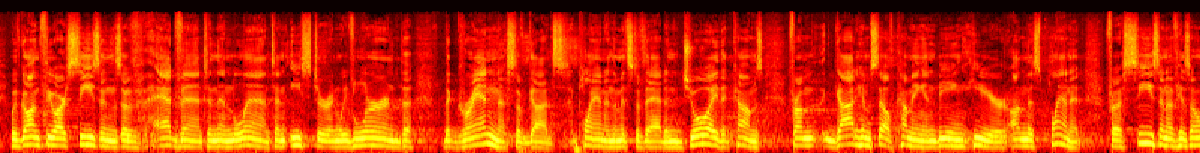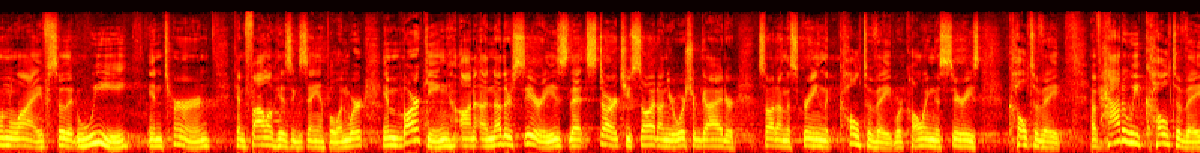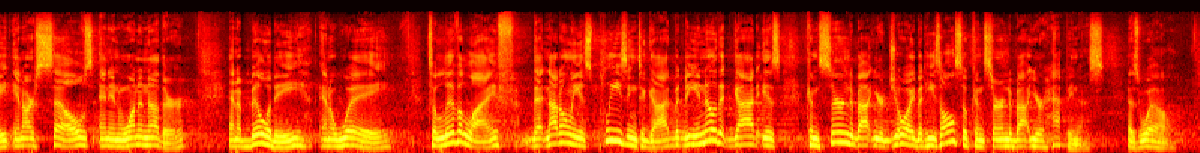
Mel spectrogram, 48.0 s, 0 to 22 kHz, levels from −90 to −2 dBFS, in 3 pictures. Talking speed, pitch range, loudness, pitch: 165 wpm, 125-155 Hz, -23 LUFS, 135 Hz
